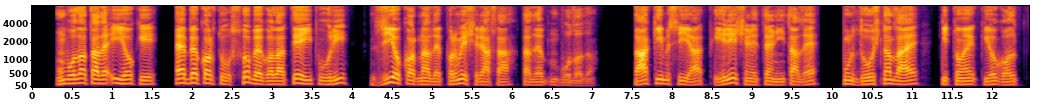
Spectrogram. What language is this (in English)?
Kullu Pahari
